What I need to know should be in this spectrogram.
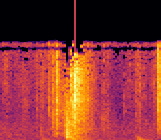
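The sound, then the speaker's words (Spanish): A door swings shut with one firm thud, followed by a couple of fainter knocks as it settles. “Abre la puerta pero no hay nadie. Recoge una carta del suelo y cierra.”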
